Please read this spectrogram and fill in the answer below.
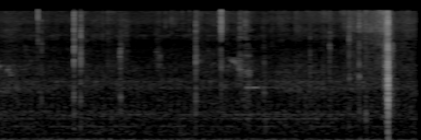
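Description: Faint scattered clicks and handling sounds as a silicone mold is peeled off a cured resin coaster, with one sharper click near the end as the coaster pops free.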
